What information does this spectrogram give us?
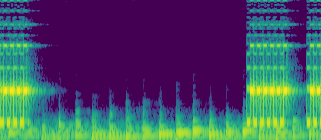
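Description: Ringtone from a phone with caller ID: a synthetic melody of quick, low bubbling notes, broken by bright, high beeping bursts at the start and twice near the end.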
